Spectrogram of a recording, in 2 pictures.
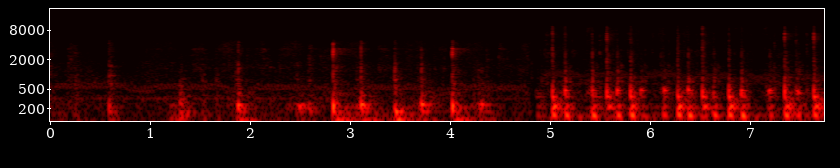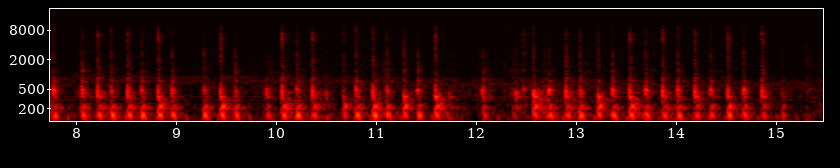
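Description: A floor-standing bicycle pump worked by hand in quick strokes, pumping air through a Schrader valve into a PVC air cannon's pressure chamber. The strokes are uneven at first and settle into a fast, steady rhythm about five seconds in.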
